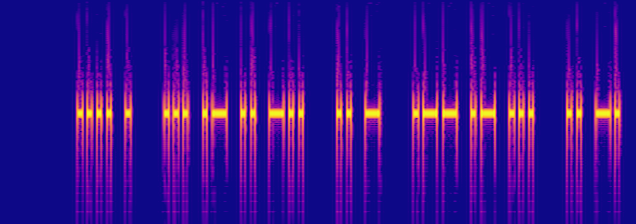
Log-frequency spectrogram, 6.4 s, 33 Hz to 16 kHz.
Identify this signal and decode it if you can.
Morse code, heard as a keyed tone, about 25 wpm, 700 Hz. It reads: HE SAID IT WAS IN
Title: Sentences from Top 1600 Words 25wpm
